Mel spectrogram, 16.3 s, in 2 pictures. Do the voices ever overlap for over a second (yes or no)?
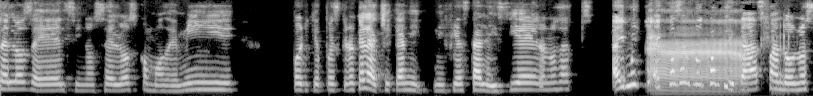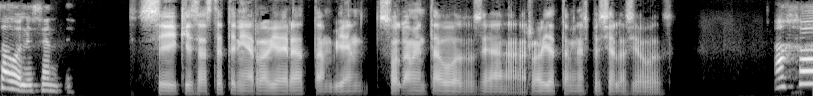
yes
